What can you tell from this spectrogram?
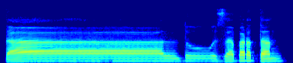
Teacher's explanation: দালটাও তিন আলিফ পরিমাণ টান, সেই জন্য দালটাকেও বেশি করে টান দিলাম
